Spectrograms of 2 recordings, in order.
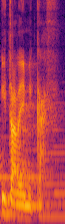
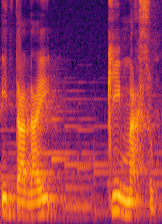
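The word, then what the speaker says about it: いただきます: Yo siempre lo escucho nada más como Itadaimikasu, pero se escribe Itadaikimasu, ¿ok?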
